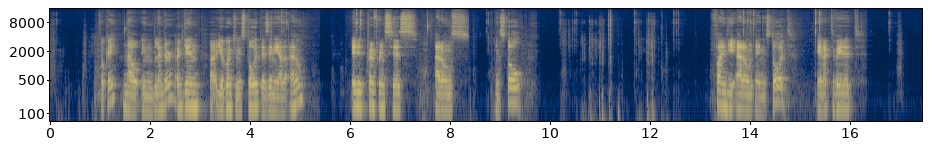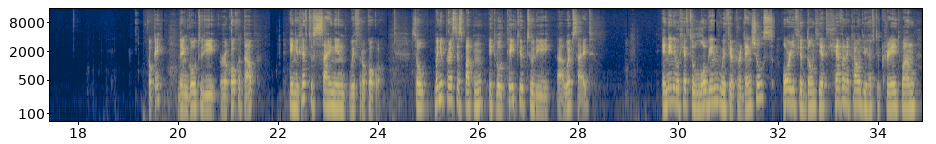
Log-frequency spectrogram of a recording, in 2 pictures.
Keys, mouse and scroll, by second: 4.6-6.4 drag, 21.1 click, 25.4 click.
